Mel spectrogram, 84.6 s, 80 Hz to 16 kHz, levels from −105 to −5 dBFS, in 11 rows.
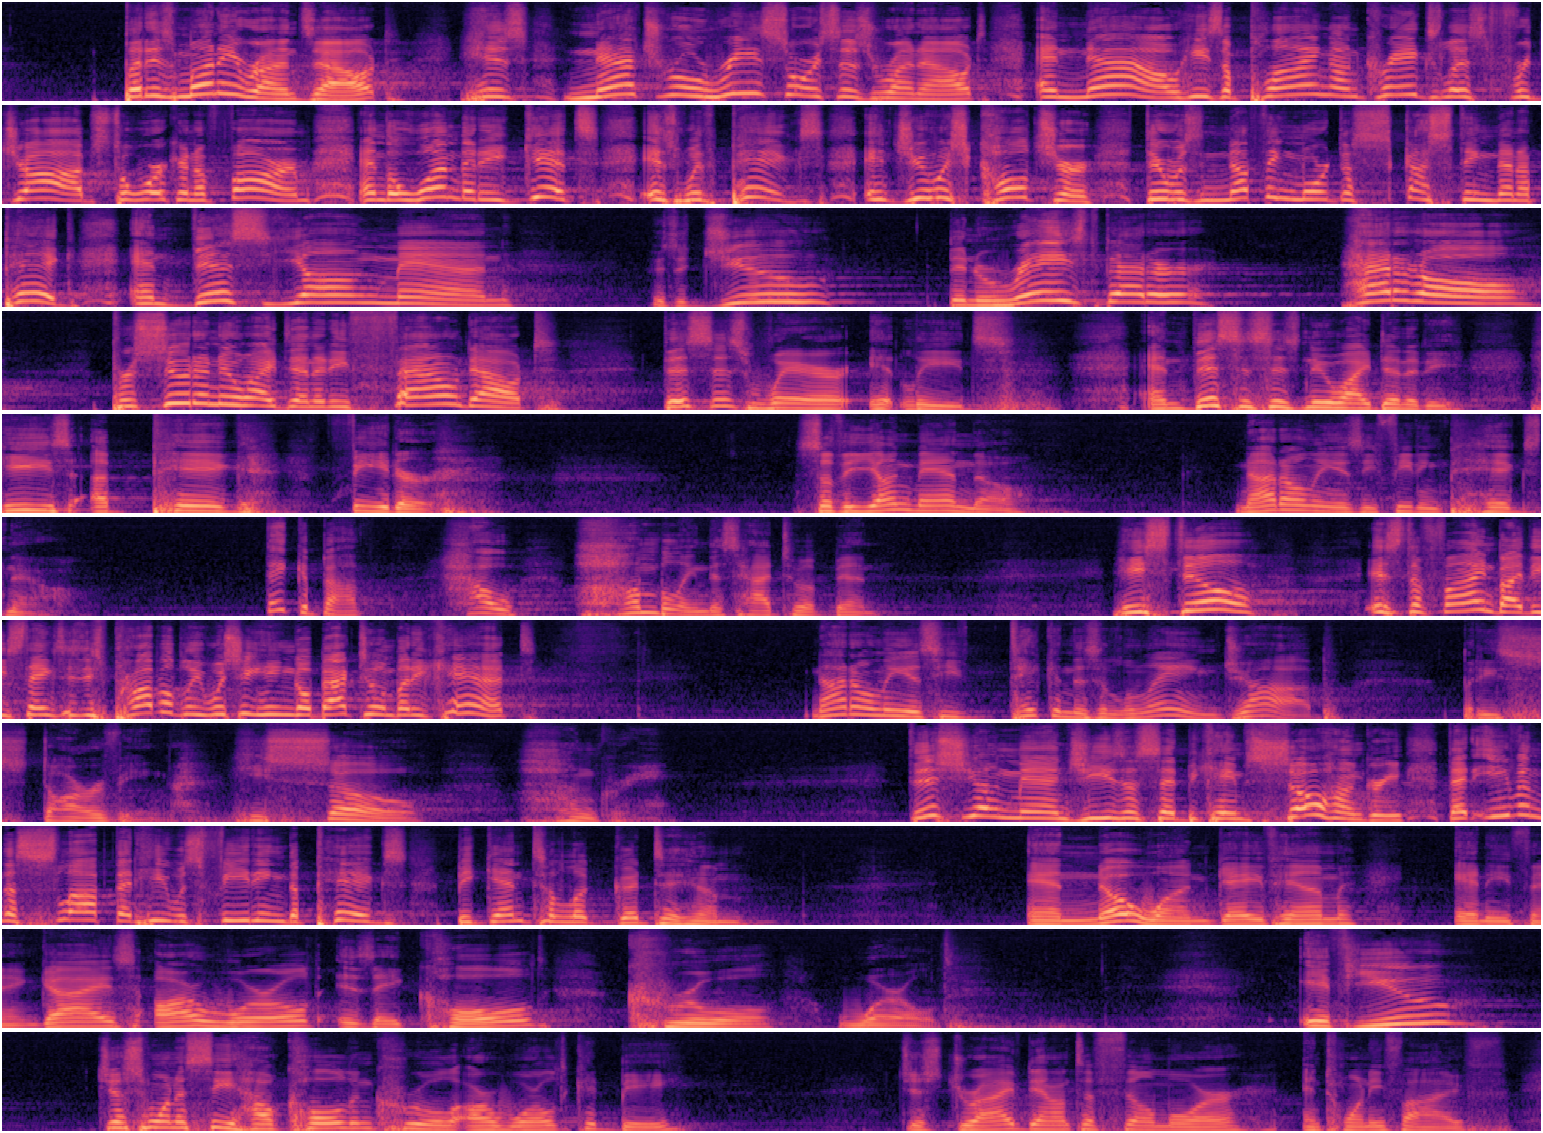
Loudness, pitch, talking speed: -31 LUFS, 190 Hz, 135 wpm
